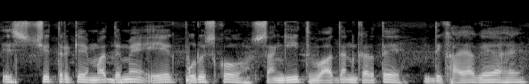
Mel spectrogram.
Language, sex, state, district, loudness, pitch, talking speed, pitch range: Hindi, male, Bihar, Gaya, -15 LUFS, 105 Hz, 160 wpm, 95-115 Hz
